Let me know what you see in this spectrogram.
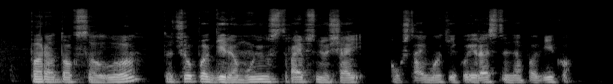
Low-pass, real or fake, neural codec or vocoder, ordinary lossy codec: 14.4 kHz; fake; vocoder, 44.1 kHz, 128 mel bands, Pupu-Vocoder; AAC, 48 kbps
